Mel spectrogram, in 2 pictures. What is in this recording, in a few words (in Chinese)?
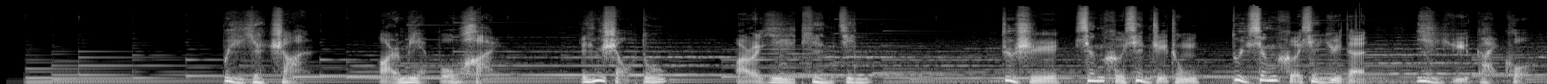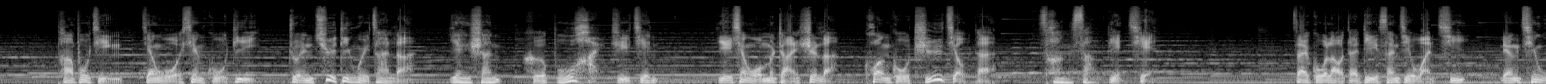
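国语 男声 专题片 沉稳大气 大气浑厚磁性 沉稳; 曙光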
